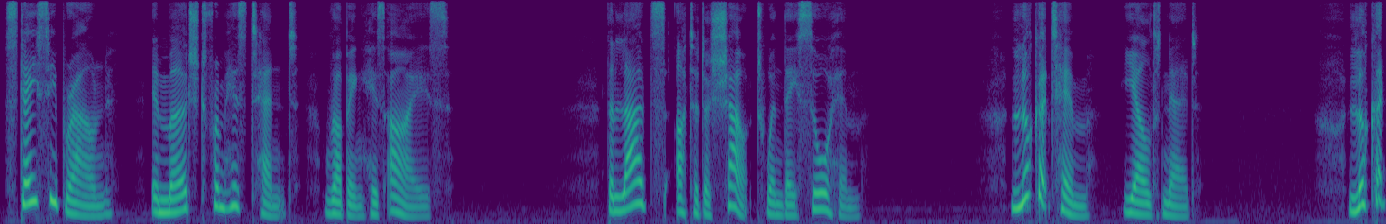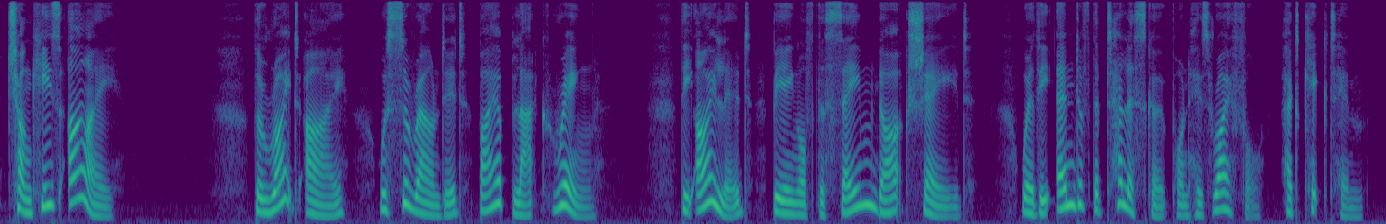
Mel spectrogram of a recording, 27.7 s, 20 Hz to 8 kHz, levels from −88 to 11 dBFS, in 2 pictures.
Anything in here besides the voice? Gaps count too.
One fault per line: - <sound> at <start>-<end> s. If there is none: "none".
none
